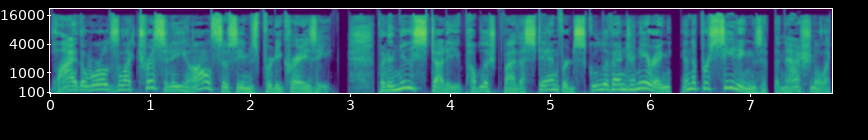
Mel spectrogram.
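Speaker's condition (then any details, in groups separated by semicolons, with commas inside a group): No condition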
